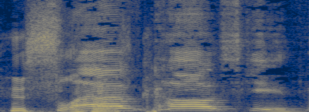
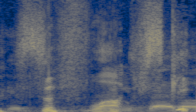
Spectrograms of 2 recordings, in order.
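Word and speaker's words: Slafkovský: I've already come to terms with us getting Logan Cooley instead, or Slavkovsky. I can't say his name properly. – Slavkovsky.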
